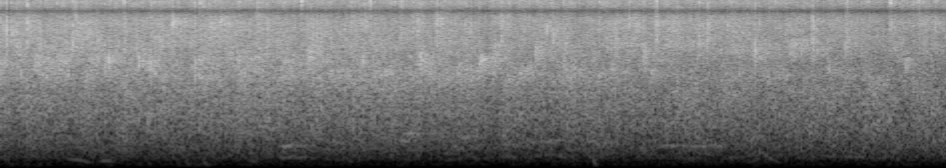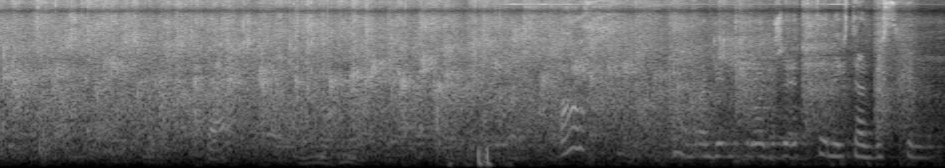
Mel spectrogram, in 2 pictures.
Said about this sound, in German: Und gebt doch mal Eva Erben einen richtig netten Applaus.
